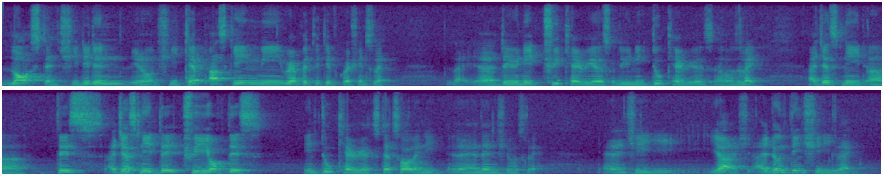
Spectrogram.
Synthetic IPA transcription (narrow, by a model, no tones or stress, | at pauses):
lɔstɛ̃nʃididə̃njunoʃikɛp̚taskɪ̃ŋmiɹɛpətitiv̥kʰwɛst͡ʃə̃nslaɪk̚ | la̰ɪkʌdujunid̚tʰɹikʰɛɹiəsɔdujunid̚tukʰɛɹiəsaɪwɔslaɪk̚ | aɪd͡ʒasnidʌdɪsajd͡ʒasnid̚dɪtʰɹiɔfdɪs | ɪ̃ntukʰɛɹiəsdɛtsɔlaɪnid̚ɛ̃ndɛ̃nʃiwɔsla̰ɪk̚ | ɛ̃nʃijaia̰jdõnt̪ɪ̃ŋkʃilaɪk̚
